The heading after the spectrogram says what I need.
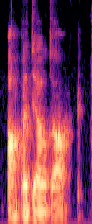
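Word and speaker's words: opodeldoc: i can tell yes oppa del doc can you repeat all the informations again the word is oppa del doc it has no alternate pronunciations it's a noun from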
